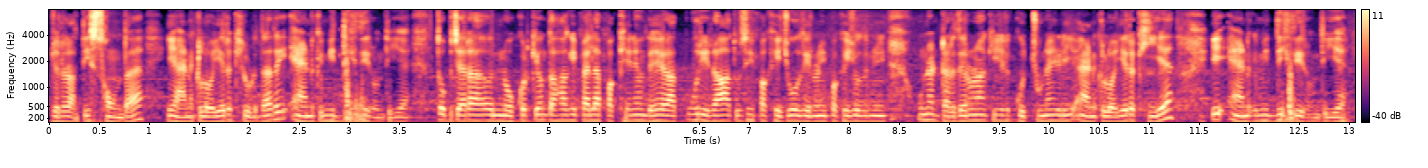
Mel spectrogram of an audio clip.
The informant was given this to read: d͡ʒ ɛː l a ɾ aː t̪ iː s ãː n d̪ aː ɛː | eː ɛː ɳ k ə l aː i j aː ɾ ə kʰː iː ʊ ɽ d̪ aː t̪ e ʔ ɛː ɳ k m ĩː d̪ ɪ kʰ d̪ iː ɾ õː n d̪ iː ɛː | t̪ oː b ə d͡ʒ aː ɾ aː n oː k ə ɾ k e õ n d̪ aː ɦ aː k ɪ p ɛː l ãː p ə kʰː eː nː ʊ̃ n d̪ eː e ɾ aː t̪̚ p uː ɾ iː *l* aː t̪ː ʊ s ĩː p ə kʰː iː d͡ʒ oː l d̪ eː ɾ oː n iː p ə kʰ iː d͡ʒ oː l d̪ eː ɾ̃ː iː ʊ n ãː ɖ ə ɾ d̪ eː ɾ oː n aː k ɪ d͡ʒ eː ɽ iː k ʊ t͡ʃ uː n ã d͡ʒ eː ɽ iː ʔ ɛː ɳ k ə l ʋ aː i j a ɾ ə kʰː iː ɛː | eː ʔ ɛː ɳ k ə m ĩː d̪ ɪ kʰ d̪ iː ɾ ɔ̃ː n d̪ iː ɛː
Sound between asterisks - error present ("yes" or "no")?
yes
